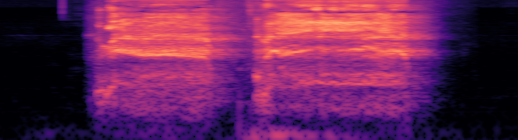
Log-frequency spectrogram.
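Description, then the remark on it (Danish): A small pig lets out two loud, shrill squeals back to back, each lasting under a second, with a rough grunting edge. There is no talking. “Den lille gris.”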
